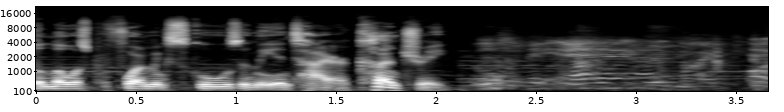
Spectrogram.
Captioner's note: students chatter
